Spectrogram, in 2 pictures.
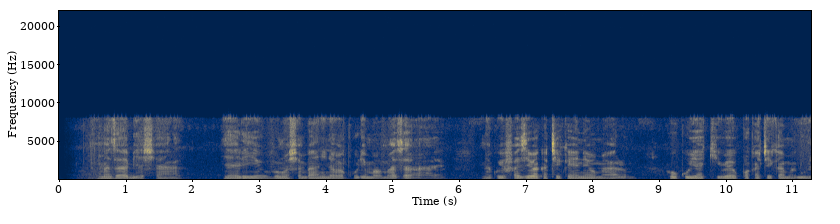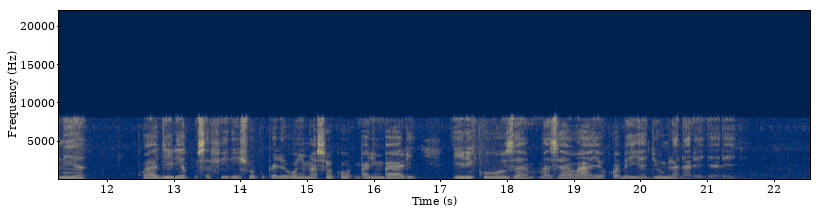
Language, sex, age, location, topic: Swahili, male, 25-35, Dar es Salaam, agriculture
